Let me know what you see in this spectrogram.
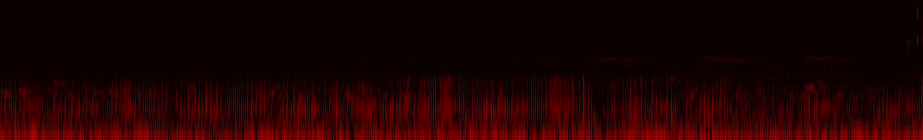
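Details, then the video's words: Domestic cat purring: a steady, low rumbling purr throughout, with fine rapid pulsing and a faint higher hum midway, in a quiet indoor setting. "The Cat as a small & sweet purring piranha"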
